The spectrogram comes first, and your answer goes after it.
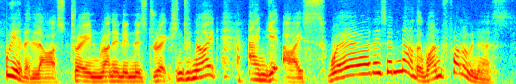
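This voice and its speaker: A man's voice: on the high side, huge pitch swings, brisk. A man voicing a stern but kindly engine driver in a storybook, earnest and plain-spoken. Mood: puzzled, alarmed.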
